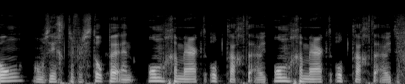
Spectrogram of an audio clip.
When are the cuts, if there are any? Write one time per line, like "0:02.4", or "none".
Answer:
0:02.7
